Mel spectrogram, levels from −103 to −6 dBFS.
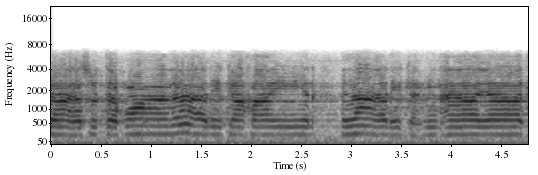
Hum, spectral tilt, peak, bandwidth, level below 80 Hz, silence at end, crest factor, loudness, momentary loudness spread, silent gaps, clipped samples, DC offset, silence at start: none; -4 dB/octave; -12 dBFS; 6.6 kHz; -56 dBFS; 0 s; 12 dB; -23 LUFS; 9 LU; none; under 0.1%; 0.4%; 0 s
